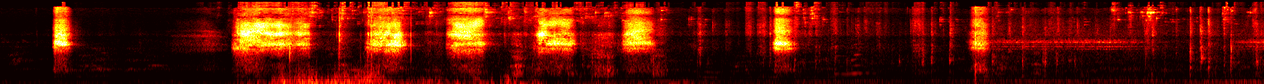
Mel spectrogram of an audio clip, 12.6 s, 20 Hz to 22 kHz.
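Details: A 7-month-old Rottweiler puppy gives its first heavy barks, a run of deep, gruff barks, with a person speaking nearby. Finding: Rottweiler.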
